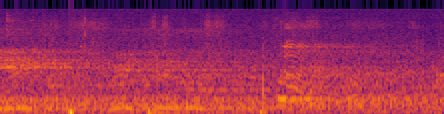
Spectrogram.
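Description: Three dull low thuds in the boxing ring, the first, about a third of a second in, the loudest, under voices calling out in the hall.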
